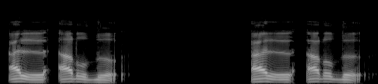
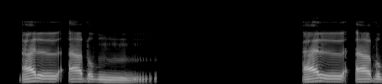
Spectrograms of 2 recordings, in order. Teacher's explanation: suara Dod tidak dihasilkan dengan mengeluarkan udara itu bukan suara yang meledak melainkan dihasilkan ketika udara terbentuk di belakang lidah melepaskan udara ketika · ketika berhubungan dengan huruf DD kesalahannya terdengar seperti ini alard alard bagian terakhir dari suara itu adalah qqalah atau pelepasan udara yang seharusnya tidak terjadi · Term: Qalqalah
